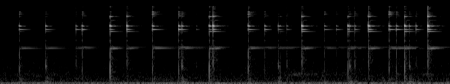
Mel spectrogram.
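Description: An empty, hollow, clear glass beer-style mug with a handle, standing in the centre of a table among other glasses, is held and knocked with long painted fingernails. A quick, uneven run of bright, short clinks is heard, each with a high glassy chime that dies away almost instantly over a faint sustained ringing tone near 2 kHz.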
